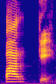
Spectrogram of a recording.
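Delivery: "parque" with a loud, punched "par"; stress on first syllable. Shown as a demonstration. Teacher answering where emphasis goes, "parque" stressed on "par". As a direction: hit "par", let "que" drop in "parque". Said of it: "where is pronunciation emphasis here".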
